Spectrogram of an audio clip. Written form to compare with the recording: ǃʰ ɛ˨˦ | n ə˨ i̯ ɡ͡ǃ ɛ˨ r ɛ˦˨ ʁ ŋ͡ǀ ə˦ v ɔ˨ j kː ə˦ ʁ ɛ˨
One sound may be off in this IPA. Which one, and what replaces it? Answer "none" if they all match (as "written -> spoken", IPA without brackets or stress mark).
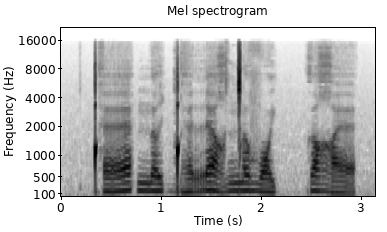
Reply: none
